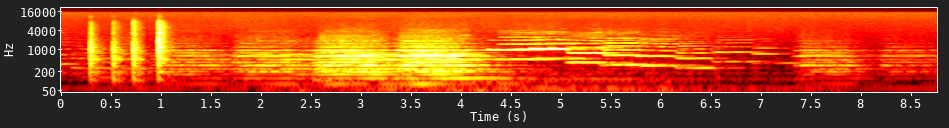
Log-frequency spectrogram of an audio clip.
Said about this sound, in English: But, dear children, Reb Chaim was yet in for a greater surprise as he knocks at the door to enter Reb Bear's humble cabin.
